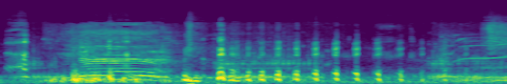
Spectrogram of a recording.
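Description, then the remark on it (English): A person imitates a cow with a long, drawn-out moo, followed by a series of short, rhythmic grunting bursts, fairly loud with no other talking. “Well, we're trying to recreate cow. This audio for you so you can understand what it might be like.”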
